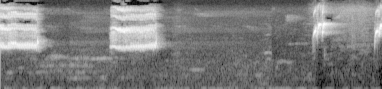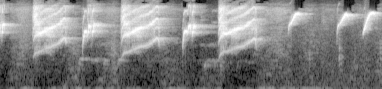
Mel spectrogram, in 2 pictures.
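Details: Long-tailed shrike singing two buzzy flat notes, a pause, then a lively series of rising chirps and trills, quick and varied.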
